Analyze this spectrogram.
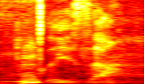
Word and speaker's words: Ngqiza: My name is Ngqiza. Please. It's pronounced with a silent K. Oh, with a K. No, it's silent K. Oh. The K is not written. Oh. K is not written. It's phonetic.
